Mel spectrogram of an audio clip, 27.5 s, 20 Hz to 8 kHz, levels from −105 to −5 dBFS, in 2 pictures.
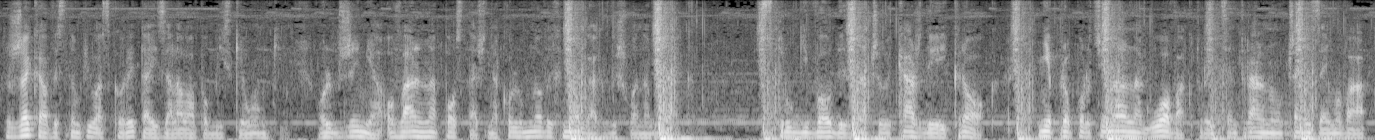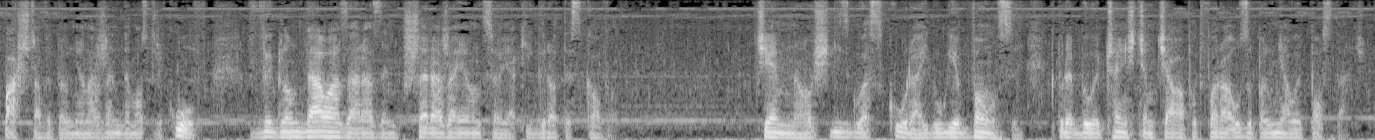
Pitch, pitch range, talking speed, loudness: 90 Hz, 85-100 Hz, 115 wpm, -20 LUFS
